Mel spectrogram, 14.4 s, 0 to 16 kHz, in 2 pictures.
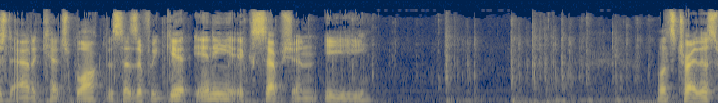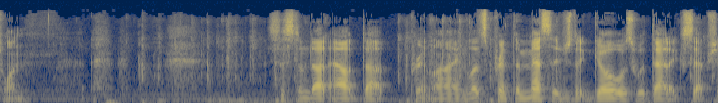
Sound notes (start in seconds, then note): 7.6 chuckle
